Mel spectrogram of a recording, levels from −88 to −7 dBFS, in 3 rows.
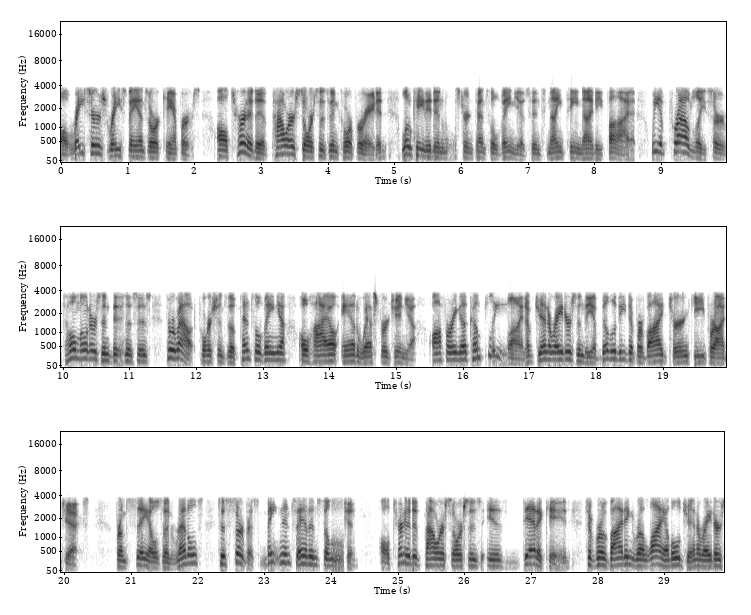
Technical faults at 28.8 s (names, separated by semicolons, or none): G.729 codec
